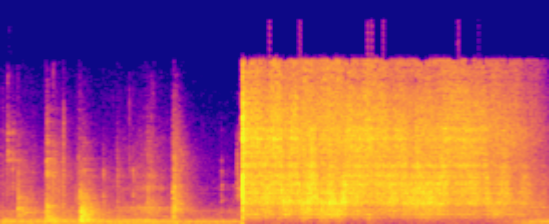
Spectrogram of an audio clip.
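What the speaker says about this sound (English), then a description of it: "So I've been blowing it out with my air compressor." An air compressor nozzle lets out a sudden loud, steady hiss of air, blowing sanding dust from the pores of a wooden bowl after faint workshop handling sounds.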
